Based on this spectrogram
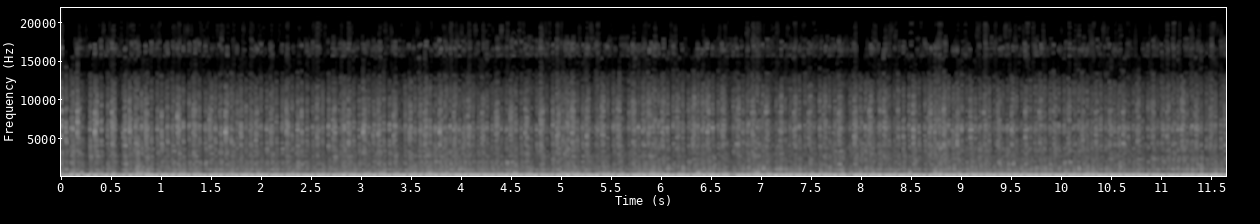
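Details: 1980 Chevrolet Silverado 30 series big block (assumed 454), sat for years, after fitting a rebuilt, engine-tested carburetor with the throttle set up slightly: a deep, steady V8 idle with no stumbles, misses or ticking. It runs healthy.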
